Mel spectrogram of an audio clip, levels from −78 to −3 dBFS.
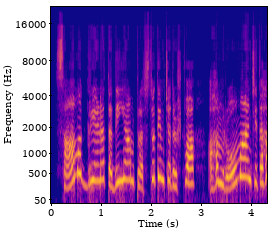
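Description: Throughout the speech, the sound is rough and grainy, with fine detail replaced by a noisy texture, though the bandwidth stays wide up to 20.3 kHz. This is likely Opus compression at a bitrate near 16 kbps, filling starved bands with noise.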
